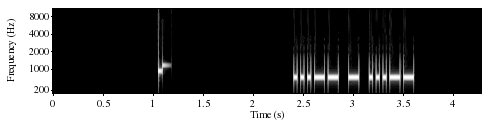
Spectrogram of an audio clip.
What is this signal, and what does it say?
Morse code, heard as a keyed tone, about 34 wpm, 700 Hz. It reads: 3T3
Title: Common Cut Numbers - 3-Digit 35wpm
